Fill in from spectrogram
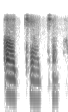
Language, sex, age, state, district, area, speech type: Marathi, female, 45-60, Maharashtra, Mumbai Suburban, urban, conversation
